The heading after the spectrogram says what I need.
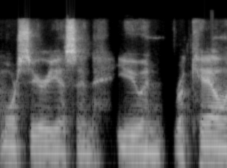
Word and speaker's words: Raquel: serious and you and Raquel, am I pronouncing your name correctly? That's right, Raquel, yes.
